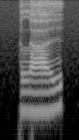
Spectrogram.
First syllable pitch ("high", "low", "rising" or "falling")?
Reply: rising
